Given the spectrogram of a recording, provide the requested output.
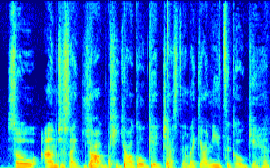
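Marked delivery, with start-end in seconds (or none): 1.3-4.0 imitated angry tone. Retelling telling the doctors to go get justin: retelling an angry demand. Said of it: "'Cause now I'm angry".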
